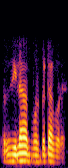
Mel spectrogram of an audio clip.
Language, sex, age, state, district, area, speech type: Assamese, male, 45-60, Assam, Barpeta, rural, conversation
